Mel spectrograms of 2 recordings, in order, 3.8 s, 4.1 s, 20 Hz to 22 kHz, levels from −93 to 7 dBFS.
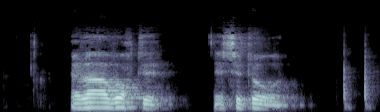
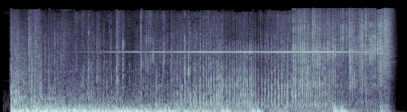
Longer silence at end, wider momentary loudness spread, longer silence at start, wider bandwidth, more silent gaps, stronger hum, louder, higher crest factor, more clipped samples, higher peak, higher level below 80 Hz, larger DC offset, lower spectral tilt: about the same, 0.1 s vs 0.15 s; first, 22 LU vs 4 LU; first, 0.7 s vs 0.1 s; second, 9 kHz vs 17 kHz; first, 1.95-1.99 s vs none; neither; about the same, -17 LUFS vs -18 LUFS; first, 18 dB vs 12 dB; neither; about the same, -2 dBFS vs -4 dBFS; second, -60 dBFS vs -16 dBFS; neither; first, -5.5 dB/octave vs -3.5 dB/octave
